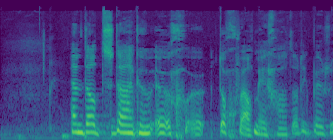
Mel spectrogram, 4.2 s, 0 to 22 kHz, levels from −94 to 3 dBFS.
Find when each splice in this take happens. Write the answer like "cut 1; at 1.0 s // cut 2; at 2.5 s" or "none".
cut 1; at 1.4 s // cut 2; at 1.7 s // cut 3; at 3.1 s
